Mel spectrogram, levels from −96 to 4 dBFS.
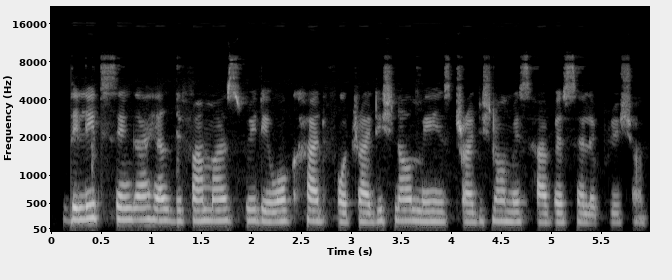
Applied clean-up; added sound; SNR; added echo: none; none; none; none.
